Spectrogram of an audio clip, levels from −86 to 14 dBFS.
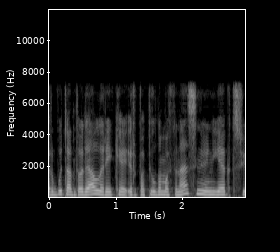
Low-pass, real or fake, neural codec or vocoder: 7.2 kHz; fake; codec, 16 kHz, 4 kbps, FunCodec, trained on LibriTTS, 50 frames a second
